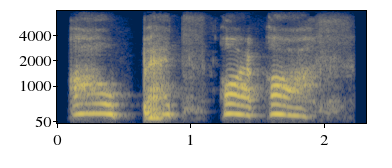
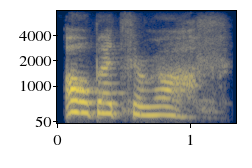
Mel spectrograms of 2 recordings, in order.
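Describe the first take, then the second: First: Very slow, high, softer menace; high character voice, word by word; drawn-out threat. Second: High, slow character voice; in-character warning. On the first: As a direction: stretch every word into a warning. Skit threat repeated for menace. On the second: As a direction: pitch it up and draw out the warning. Skit threat, first take. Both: Acted.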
